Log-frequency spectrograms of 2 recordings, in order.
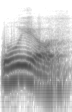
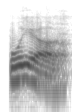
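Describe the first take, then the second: First: The words are joined into one short syllable. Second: The words are joined into one short syllable.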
